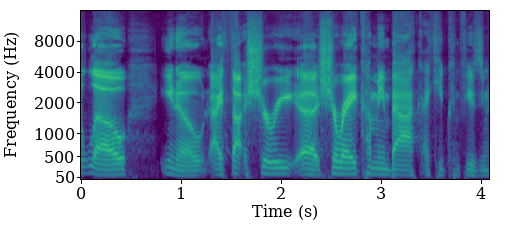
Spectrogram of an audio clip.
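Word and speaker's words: Sheree: you know I thought charay coming back I keep confusing her with Cherise Zampino because they're both spelled the exact same way but one's pronounced cherry and one's pronounced charay um but I thought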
